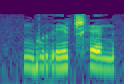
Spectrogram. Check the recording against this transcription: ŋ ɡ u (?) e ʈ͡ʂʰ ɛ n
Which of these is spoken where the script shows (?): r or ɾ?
r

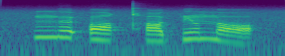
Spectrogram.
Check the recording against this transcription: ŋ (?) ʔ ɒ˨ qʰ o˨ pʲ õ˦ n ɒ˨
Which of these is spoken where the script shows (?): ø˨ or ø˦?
ø˦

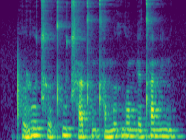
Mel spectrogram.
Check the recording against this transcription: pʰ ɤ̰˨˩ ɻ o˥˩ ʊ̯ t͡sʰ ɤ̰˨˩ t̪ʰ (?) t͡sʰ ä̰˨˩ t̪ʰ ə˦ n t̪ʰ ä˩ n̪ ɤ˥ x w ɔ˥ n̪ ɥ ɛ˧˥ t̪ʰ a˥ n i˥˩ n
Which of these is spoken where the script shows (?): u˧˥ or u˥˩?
u˥˩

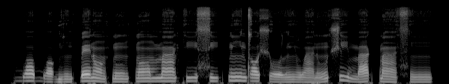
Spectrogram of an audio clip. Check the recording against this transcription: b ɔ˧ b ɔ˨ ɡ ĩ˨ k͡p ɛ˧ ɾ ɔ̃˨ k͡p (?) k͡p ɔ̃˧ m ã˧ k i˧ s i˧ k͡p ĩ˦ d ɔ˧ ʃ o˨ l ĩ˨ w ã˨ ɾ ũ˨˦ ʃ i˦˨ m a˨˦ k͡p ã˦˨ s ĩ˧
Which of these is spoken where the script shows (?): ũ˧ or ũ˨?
ũ˨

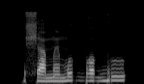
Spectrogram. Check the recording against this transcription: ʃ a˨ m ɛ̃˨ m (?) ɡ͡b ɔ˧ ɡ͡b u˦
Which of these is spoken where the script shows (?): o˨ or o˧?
o˧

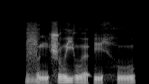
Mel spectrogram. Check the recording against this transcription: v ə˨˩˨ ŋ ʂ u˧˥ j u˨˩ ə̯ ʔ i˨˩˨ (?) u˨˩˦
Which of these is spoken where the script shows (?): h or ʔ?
h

